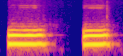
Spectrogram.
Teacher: ये देखिए, जब आप होंठों को गोल करते हैं, ऊ ऊ, तो आपका प्रेशर, आपके जो होंठ हैं वो किनारों से तो मिलते हैं लेकिन बीच में नहीं, बीच में गैप है, फासला है। और होंठों की गोलाई जैसे है, छोटा सा गोल हम उसमें वो गड्ढा सा पैदा करते हैं, जिससे ऊ बहुत ज्यादा नहीं कि होंठ बाहर ही निकल आए।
